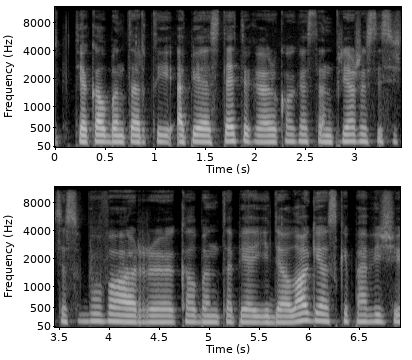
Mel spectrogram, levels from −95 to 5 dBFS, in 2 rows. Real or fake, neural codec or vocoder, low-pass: real; none; 10.8 kHz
